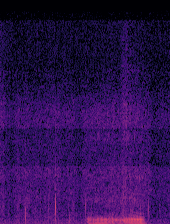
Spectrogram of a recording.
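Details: Sleeping rescue French Bulldog lying on its owner, kept indoors by rain; quiet breathing and small clicks, then one droning, rasping snore lasting about a second with stacked low tones.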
